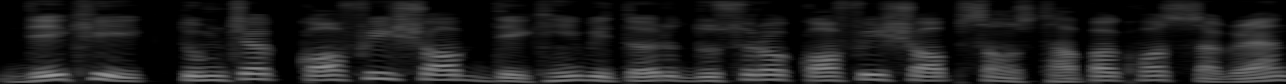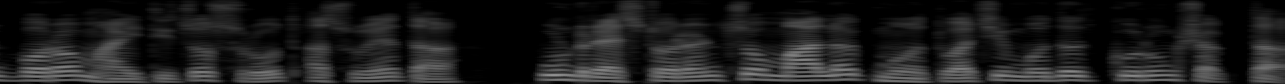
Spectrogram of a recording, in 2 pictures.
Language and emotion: Goan Konkani, neutral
